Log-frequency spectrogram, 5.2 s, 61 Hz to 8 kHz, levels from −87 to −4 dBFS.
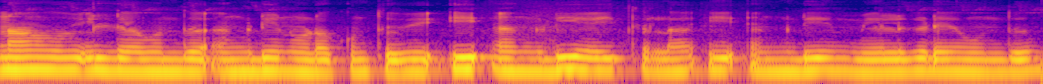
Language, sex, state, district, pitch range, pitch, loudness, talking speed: Kannada, male, Karnataka, Belgaum, 130-135 Hz, 130 Hz, -16 LUFS, 150 wpm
